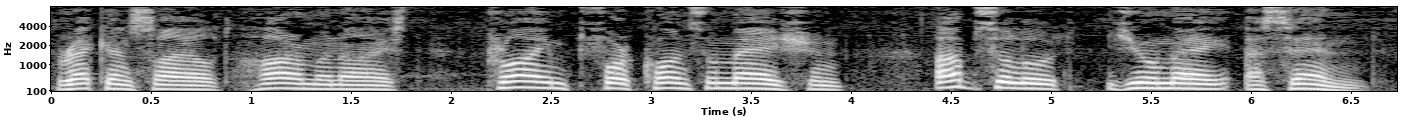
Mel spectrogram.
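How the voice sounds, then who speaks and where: A man's voice: on the high side, dark tone, no echo. Man delivering a solemn spiritual monologue. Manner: solemn, oratorical, speaking in short deliberate phrases. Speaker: host of a spiritual talk series.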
